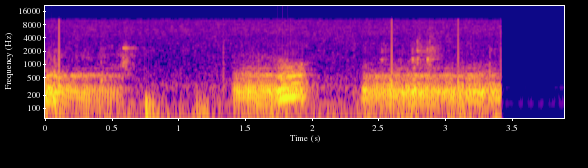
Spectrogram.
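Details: A Doberman puppy "sings" along to music played for it, giving low, wavering howls in three drawn-out bursts with faint musical tones behind, while people praise it.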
